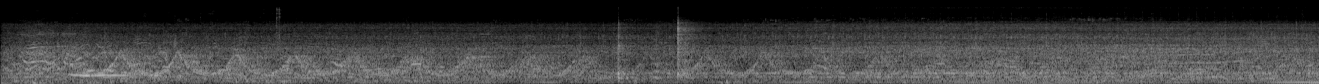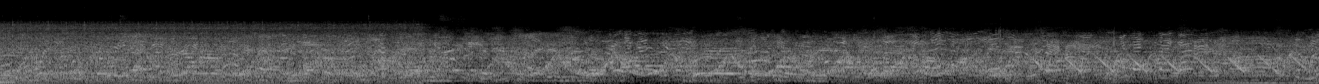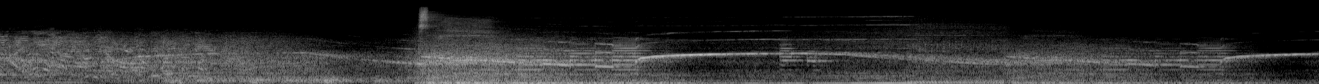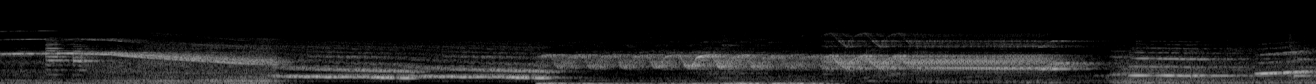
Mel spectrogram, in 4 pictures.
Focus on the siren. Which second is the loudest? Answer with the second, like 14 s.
33 s.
